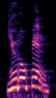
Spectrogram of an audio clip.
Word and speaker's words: यूरोपीय: यूरोपीय, इसकी शुरुआत 'यु' से होती है; यूरोपीय, यहाँ से; तो 'a' आएगा।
